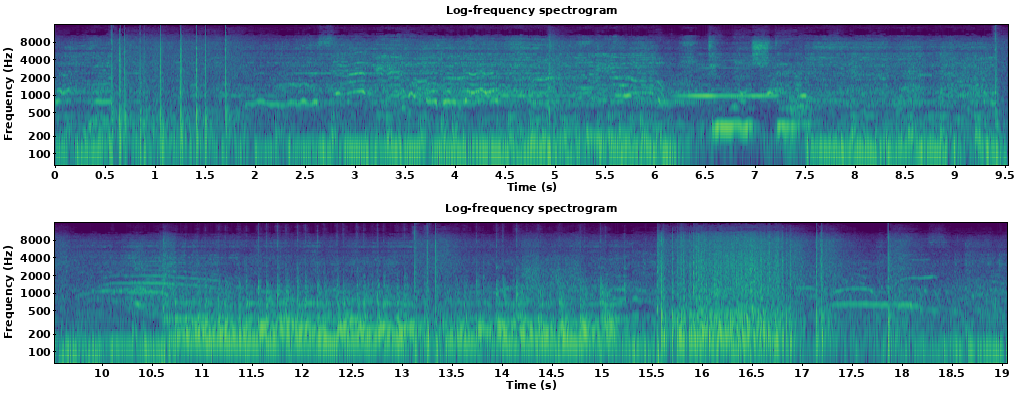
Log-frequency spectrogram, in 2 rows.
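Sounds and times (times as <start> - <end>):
music with long held notes: 0.0 - 19.0
fireworks banging: 0.4 - 2.6, 4.8 - 6.1, 12.7 - 18.2.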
